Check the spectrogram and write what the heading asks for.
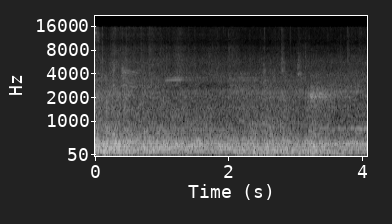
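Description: Rumble of a large distant fireworks burst, its booms rolling and echoing off the surrounding buildings and slowly fading as the burst dies away.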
